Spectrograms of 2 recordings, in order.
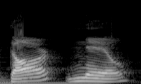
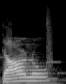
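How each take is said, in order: First: The last syllable sounds like nail. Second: The last syllable does not sound like nail. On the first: The speaker calls it right. "like hammer and nail" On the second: The speaker calls it wrong. "It's not Darnell"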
